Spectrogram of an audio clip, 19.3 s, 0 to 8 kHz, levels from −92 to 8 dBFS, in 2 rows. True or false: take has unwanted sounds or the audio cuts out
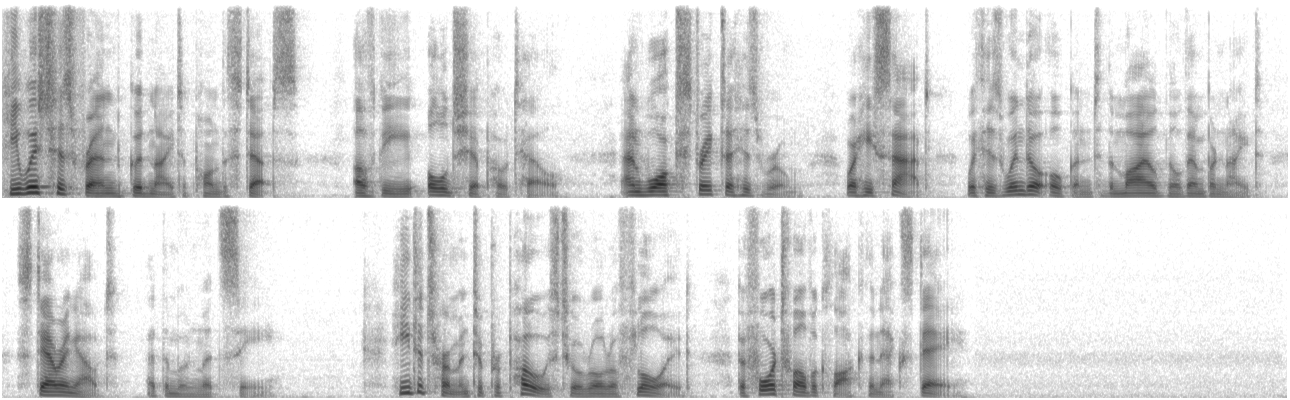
false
